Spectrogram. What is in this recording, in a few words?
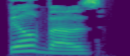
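"bilboes", British English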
